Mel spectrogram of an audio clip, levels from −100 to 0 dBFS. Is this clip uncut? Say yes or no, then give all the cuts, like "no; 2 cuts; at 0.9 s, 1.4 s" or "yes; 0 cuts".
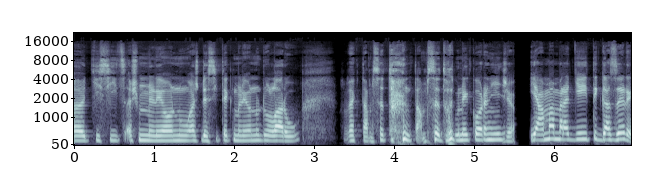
no; 2 cuts; at 4.8 s, 5.4 s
